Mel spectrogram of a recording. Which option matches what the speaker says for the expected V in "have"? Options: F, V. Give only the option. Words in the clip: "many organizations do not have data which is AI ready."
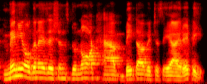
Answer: V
